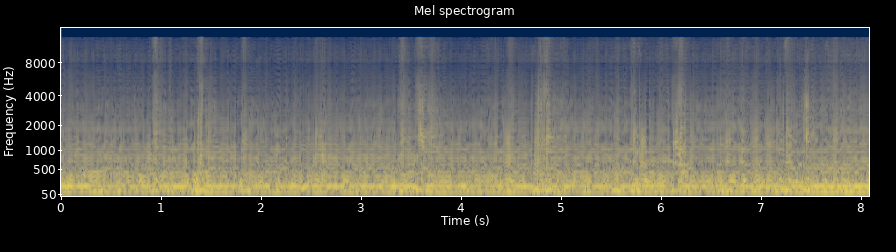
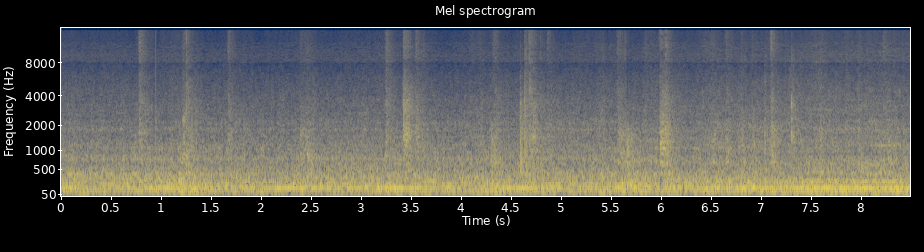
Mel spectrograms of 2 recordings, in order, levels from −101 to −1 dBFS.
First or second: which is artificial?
first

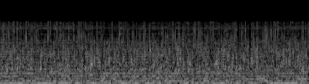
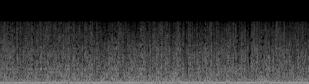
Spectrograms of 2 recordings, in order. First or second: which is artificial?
first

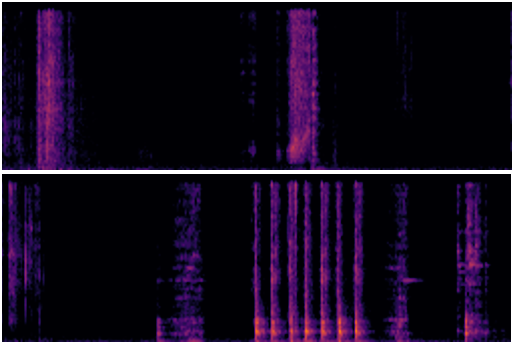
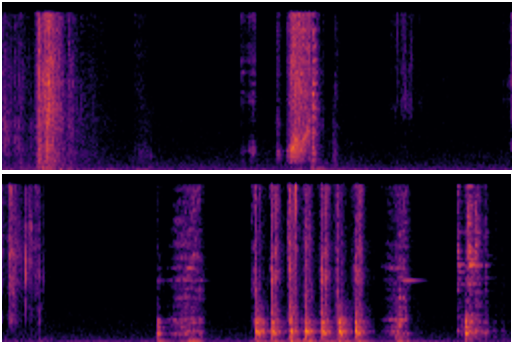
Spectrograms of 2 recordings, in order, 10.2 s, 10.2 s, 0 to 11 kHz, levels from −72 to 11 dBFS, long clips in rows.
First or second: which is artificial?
first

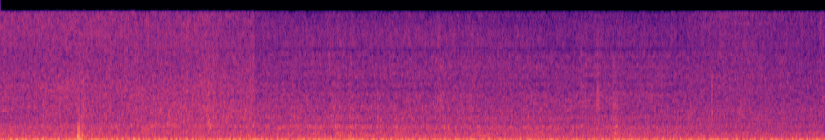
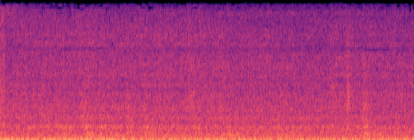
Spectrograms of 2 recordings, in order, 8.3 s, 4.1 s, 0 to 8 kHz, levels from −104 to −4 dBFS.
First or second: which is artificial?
first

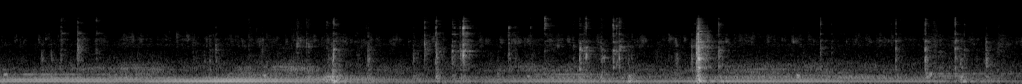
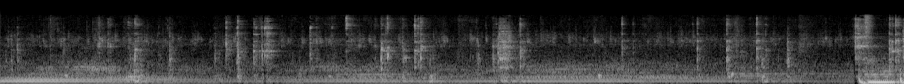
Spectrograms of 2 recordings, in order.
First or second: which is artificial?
second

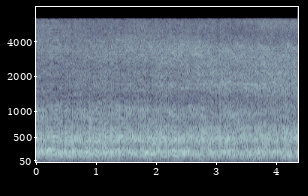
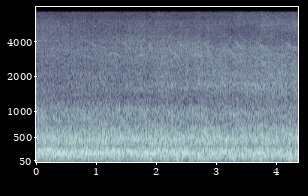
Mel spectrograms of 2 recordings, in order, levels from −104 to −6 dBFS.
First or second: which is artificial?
first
